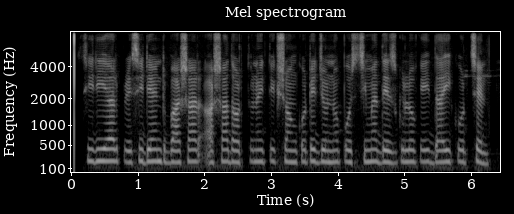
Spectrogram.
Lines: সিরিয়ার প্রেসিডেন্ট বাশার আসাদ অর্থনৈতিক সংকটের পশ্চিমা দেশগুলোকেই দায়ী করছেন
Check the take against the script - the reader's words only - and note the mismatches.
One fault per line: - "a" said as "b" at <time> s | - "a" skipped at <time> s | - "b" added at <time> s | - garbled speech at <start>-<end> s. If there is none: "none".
- "জন্য" added at 3.8 s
